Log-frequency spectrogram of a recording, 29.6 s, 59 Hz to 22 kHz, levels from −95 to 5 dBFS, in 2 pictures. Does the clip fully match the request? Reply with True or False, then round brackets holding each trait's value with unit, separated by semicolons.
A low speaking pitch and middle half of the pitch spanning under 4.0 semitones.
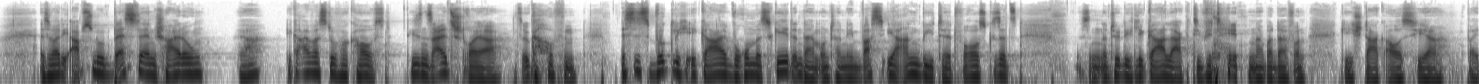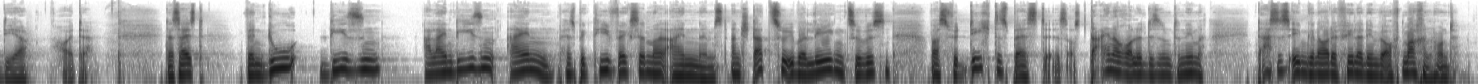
False (120 Hz; 4.7 semitones)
